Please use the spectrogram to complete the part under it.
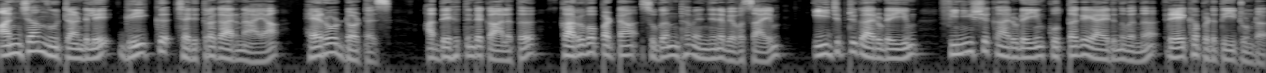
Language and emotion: Malayalam, neutral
